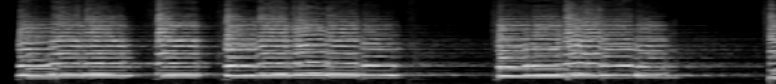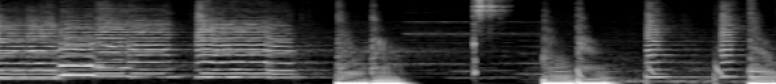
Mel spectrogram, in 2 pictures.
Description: saxophone cover

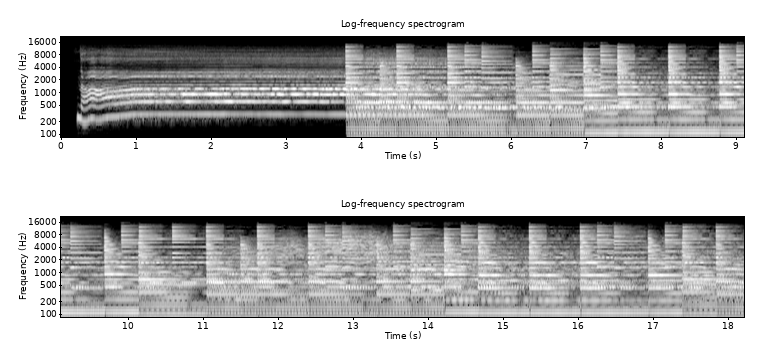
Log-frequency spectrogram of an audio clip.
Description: super slowed reverb

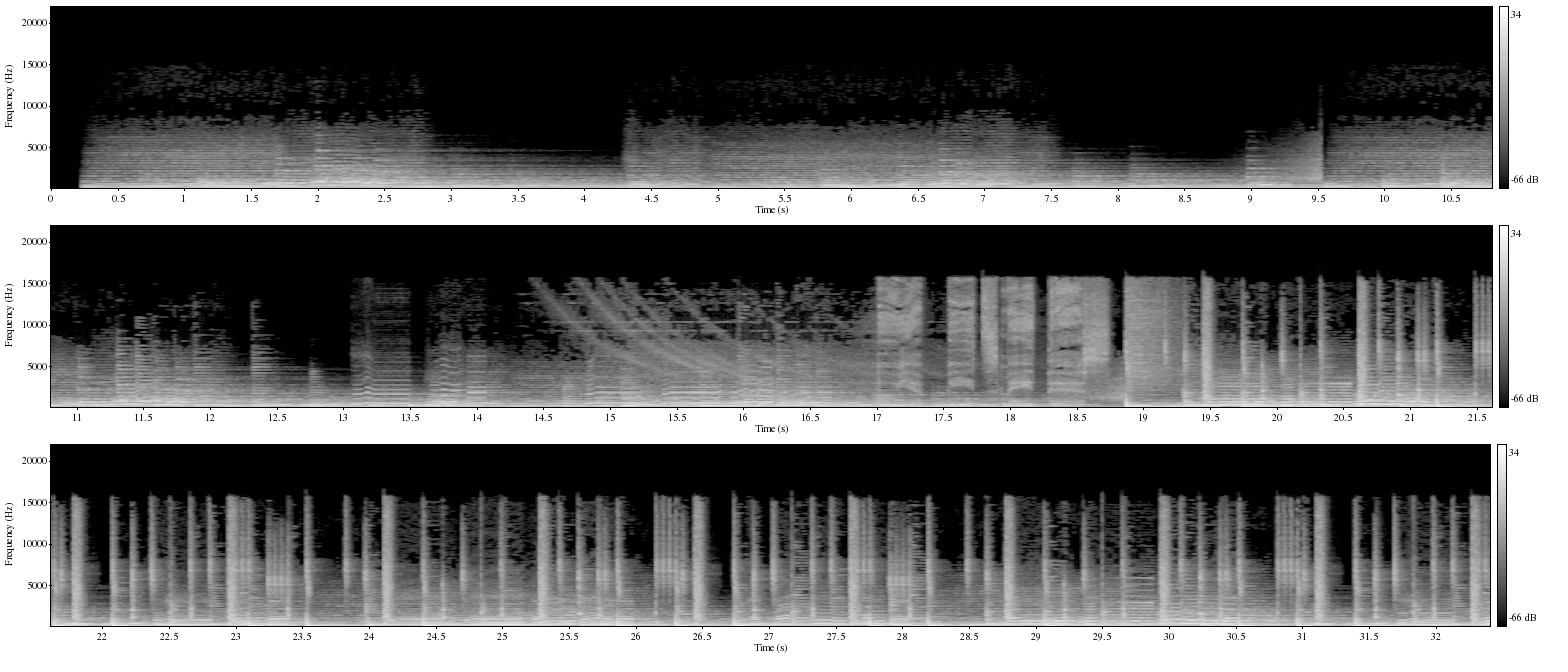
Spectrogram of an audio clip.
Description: oriental trap beat x balkan hip hop instrumental

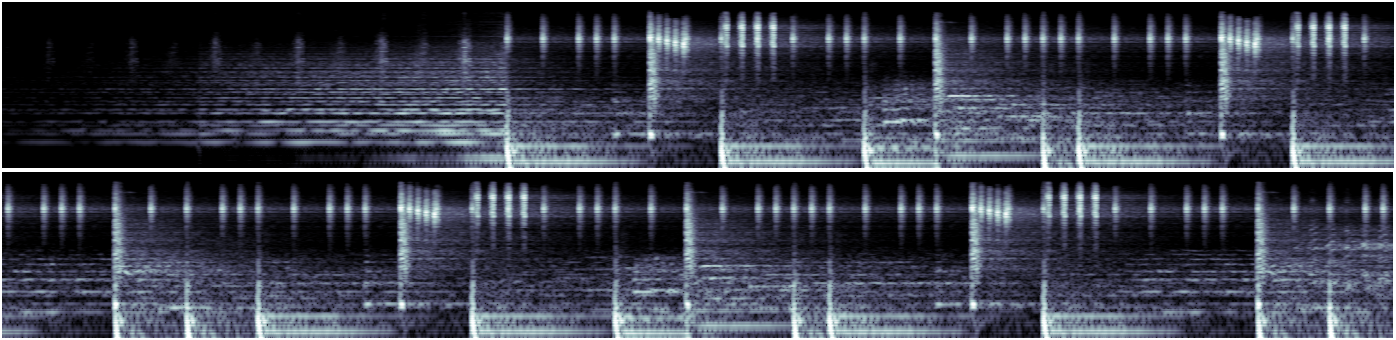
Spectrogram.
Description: slowed reverb

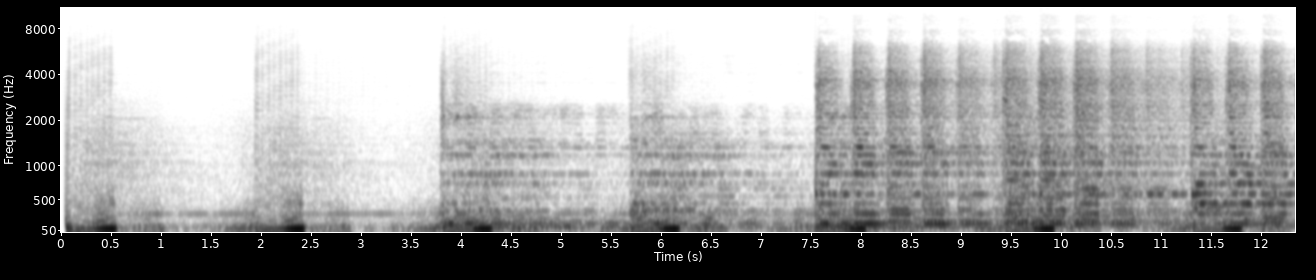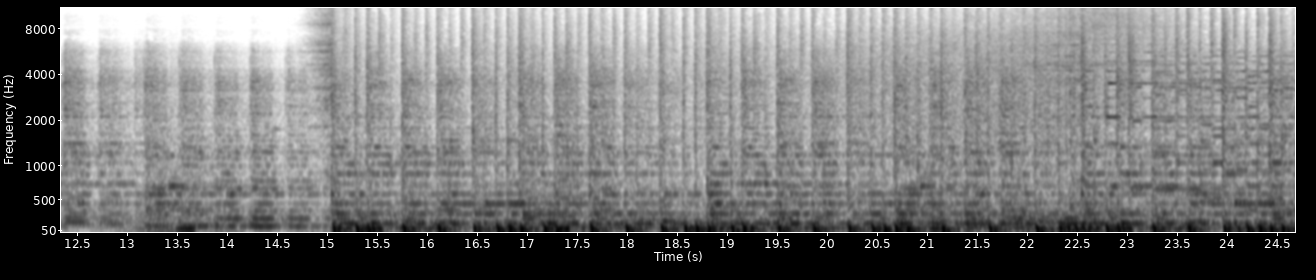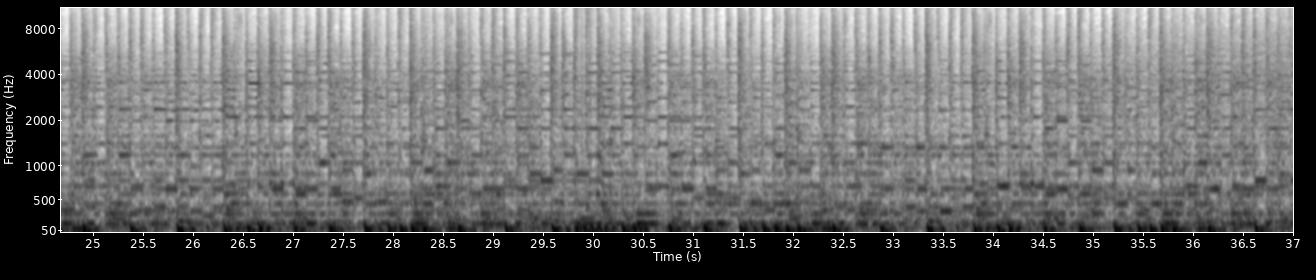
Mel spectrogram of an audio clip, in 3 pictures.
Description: epic rock cover; Sonic; ONE PUNCH MAN

